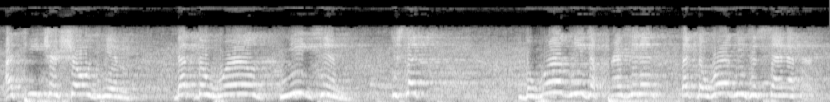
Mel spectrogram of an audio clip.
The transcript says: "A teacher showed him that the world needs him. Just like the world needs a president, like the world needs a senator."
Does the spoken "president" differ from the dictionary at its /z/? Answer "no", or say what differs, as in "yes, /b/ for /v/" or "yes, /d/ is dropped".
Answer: no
